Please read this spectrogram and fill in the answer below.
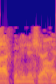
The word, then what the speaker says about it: Ahmadinejad: Ahmadinejad, yeah, that's okay.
